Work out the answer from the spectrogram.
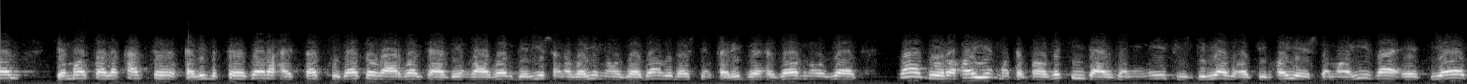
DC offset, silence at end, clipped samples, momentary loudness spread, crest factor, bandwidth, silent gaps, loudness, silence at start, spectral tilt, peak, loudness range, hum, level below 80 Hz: under 0.1%; 0 s; under 0.1%; 7 LU; 12 dB; 3.7 kHz; none; -13 LUFS; 0 s; -7.5 dB/octave; 0 dBFS; 2 LU; none; -58 dBFS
